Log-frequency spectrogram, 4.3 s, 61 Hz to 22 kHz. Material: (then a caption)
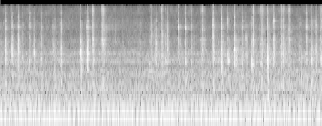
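Plastic. Fingertips and short nails type rapidly on a full-size 90s Packard Bell keyboard, its beige plastic keys sitting over a hollow plastic case. The result is a quick stream of bright, sharp plastic clicks and taps, each dying away almost instantly, over a steady low hum.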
